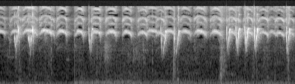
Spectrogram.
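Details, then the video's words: Bar-winged prinia (ciblek) giving a fast, ringing series of high chirps and down-slurred notes with brief pauses, against a quiet background; the song is used as a lure to make other ciblek respond and sing. "Suara Ciblek"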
